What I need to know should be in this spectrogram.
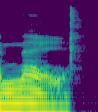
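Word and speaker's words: nej: The Swedish word for no is actually nay. Well, then this meme is now, multicultural. Yeah. We spell it differently, but pronounce the same.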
